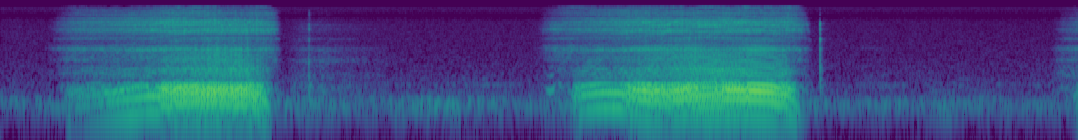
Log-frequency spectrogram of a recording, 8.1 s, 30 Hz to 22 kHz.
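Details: A sleeping man gives two long, rattling snores of about 1.5 seconds each, separated by a quiet exhalation with a soft click; slow, steady snoring.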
